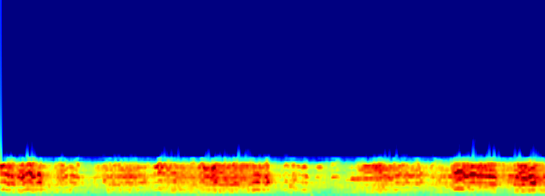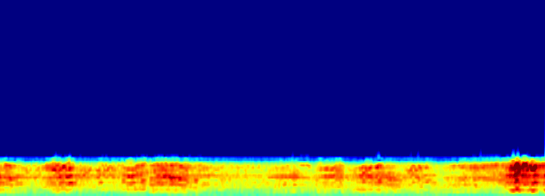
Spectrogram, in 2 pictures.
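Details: A flock of cockatoos at a campsite keeps up a dense, harsh screeching chorus, with overlapping raspy squawks rising and falling throughout.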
